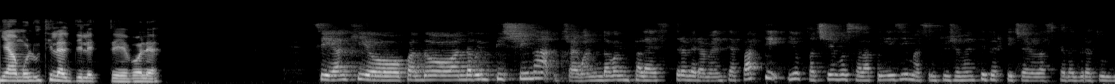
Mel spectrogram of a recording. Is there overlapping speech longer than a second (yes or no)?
no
